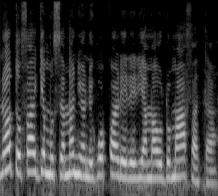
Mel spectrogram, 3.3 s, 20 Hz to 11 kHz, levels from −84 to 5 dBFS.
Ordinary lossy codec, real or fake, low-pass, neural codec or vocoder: none; real; none; none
